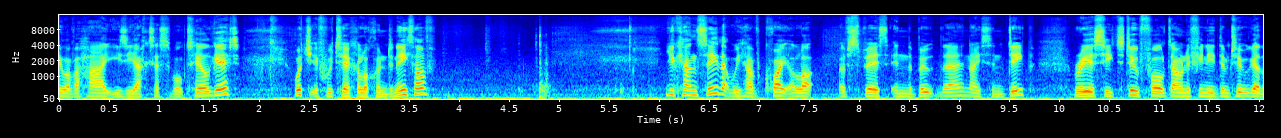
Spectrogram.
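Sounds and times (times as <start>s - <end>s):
faint background hiss: 0.0s - 12.0s
tailgate latch clicks: 4.6s - 5.0s.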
